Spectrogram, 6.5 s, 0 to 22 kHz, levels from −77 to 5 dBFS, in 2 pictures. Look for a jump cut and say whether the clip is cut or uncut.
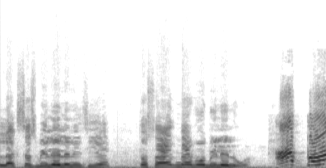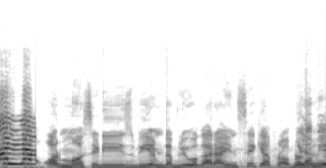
uncut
